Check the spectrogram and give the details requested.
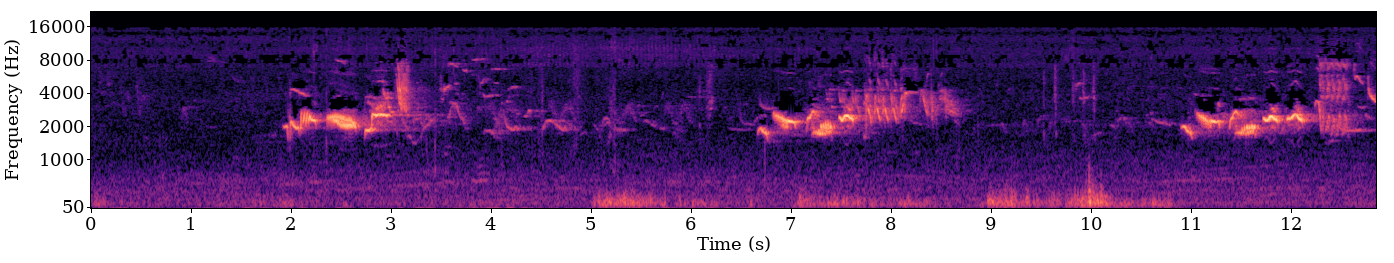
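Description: A songbird singing a short, fast warbling phrase three times, roughly every four and a half seconds, with soft low rumbles in between.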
